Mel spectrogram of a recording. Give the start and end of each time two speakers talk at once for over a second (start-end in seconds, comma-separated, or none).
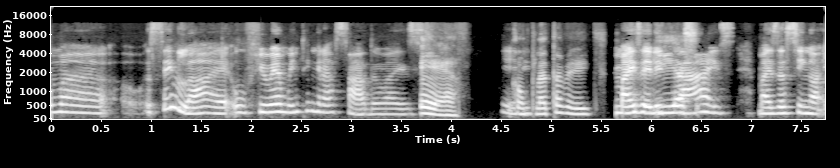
none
